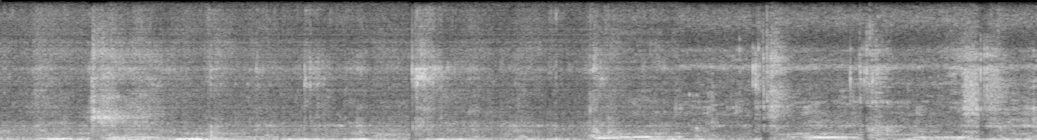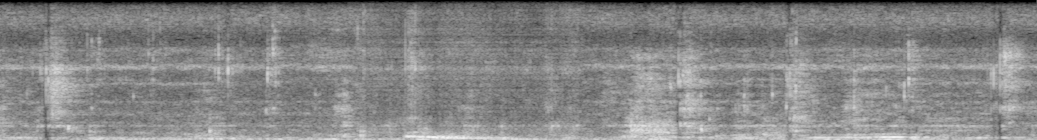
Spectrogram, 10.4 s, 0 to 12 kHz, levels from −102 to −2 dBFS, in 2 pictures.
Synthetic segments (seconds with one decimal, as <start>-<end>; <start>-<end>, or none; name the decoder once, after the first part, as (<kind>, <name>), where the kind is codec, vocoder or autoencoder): 0.0-3.4 (codec, HILCodec); 7.0-8.1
